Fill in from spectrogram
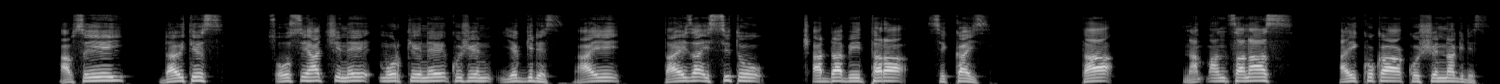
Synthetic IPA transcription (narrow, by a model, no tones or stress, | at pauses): ʔɐ̰bsɛjɛj | d̪ɐwɪt̪ɛs | t͡sʼo̞ːsːɪhɐt͡ʃːɪnɛmɔɾkːɛnɛkʊʃ̬ɛnjɛɡːɪd̪ɛs | hɐ̰jɪ | t̪ɐɪzɐɪsːɪt̪ɔ | t͡ʃʼɐd̪ːɐbeːt̪ːɐɾɐ | sɪkːɐjs | t̪ɐ | nɐ̰mːɐnt͡sːɐnaːs | ɐjkːɔkɐkɔʃːɛnːɐɡɪd̪ɛs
